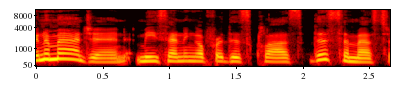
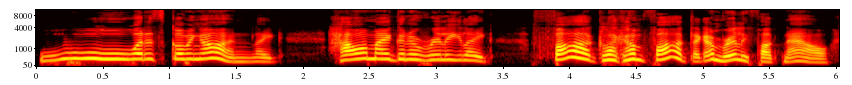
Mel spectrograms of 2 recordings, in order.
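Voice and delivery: higher, louder freaked-out outburst; mock panic; 6 semitones higher, 6 dB louder than usual. Student reacting to a professor's thick accent, mock panic. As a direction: play up being overwhelmed, rising into loud exclamations.

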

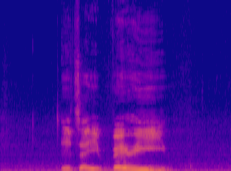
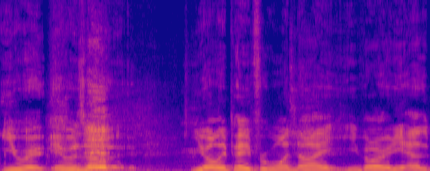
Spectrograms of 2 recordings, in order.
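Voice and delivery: much louder, exasperated scolding; fed-up clerk; 4 semitones higher, 10 dB louder than usual. Acted. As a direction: throw the guests out, done with them. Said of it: "so fed up".

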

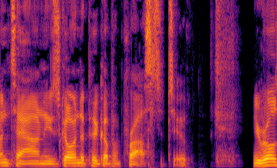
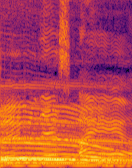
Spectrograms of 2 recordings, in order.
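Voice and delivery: slow, loud, higher jeering chant; drawn-out mock boo; 7 semitones higher, 9 dB louder, much slower than usual. Booing a friend's bad joke with a slow loud jeer. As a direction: stretch it out like a stadium heckle.

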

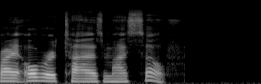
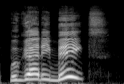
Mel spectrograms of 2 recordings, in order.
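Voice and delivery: much louder, higher beat-tag yell; producer tag shout; 8 semitones higher, 14 dB louder than usual. Shown as a demonstration. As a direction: shout it like a rap intro drop. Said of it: "say Bugatti Beats like that".

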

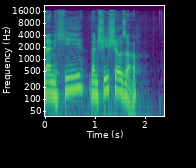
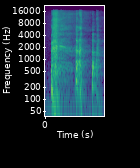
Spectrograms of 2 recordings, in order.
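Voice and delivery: unvoiced laugh; 6 dB quieter than usual. Real, not acted. Laughs at own spoiler.

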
